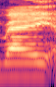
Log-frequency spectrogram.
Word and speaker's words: Reay: When people say, how do you pronounce Reay? Well, it might be R-E-A-Y, but it's like rays of sunshine.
